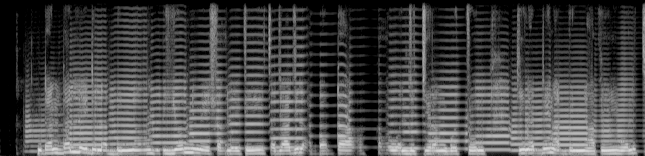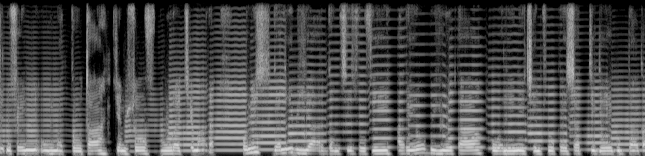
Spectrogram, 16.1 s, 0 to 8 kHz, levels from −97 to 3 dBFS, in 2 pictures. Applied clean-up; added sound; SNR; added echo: neural mask model RNNoise.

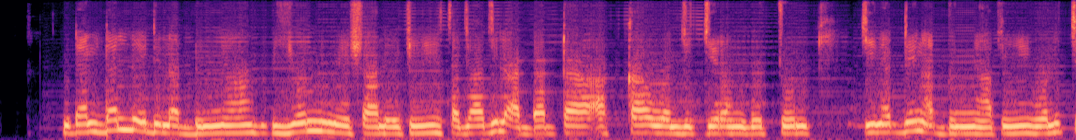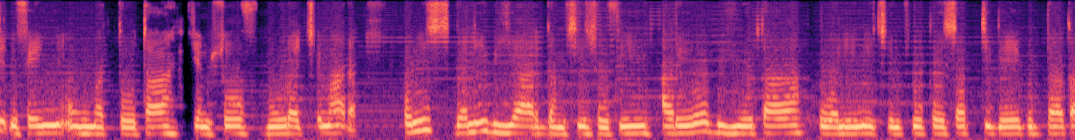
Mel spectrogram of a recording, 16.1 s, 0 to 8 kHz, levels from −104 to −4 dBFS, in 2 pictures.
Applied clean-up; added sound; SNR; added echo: neural separator model SepFormer DNS4.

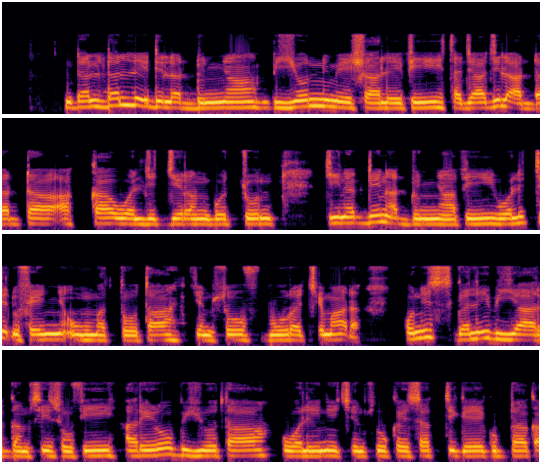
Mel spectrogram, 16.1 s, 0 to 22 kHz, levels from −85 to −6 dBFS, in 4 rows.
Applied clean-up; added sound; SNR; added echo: none; none; none; none.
